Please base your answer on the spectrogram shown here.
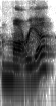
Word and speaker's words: maria: of the moon are Marya Highlands and craters now yes this looks like the name Maria but when our friends to the moon we call it Maria and here is a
